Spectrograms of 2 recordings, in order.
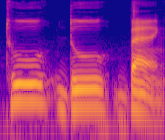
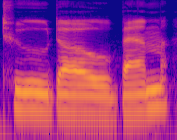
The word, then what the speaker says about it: tudo bem: bang as it literally as if you were saying like bang like bang like a all right b-a-n-g there's that n-g sound to bang okay so to do bang all right pronounce it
